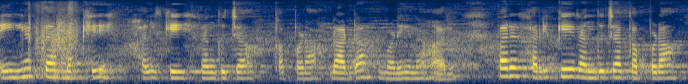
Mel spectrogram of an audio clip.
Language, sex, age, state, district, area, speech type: Sindhi, female, 30-45, Rajasthan, Ajmer, urban, spontaneous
